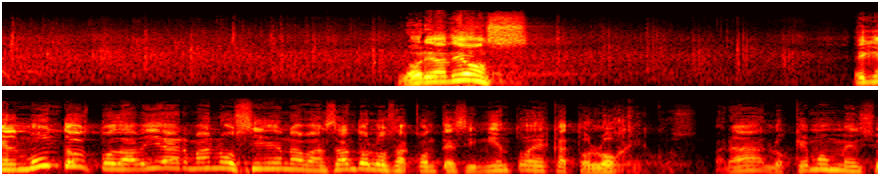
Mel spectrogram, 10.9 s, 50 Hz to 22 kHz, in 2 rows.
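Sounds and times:
audience applauding: 0:00.0 - 0:05.2
speech: 0:02.4 - 0:03.4, 0:05.3 - 0:10.9.

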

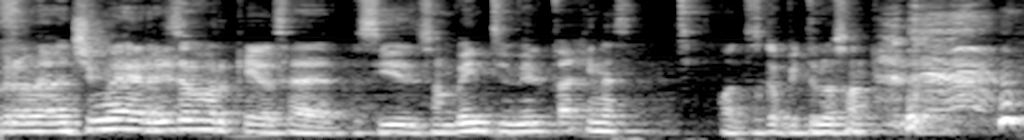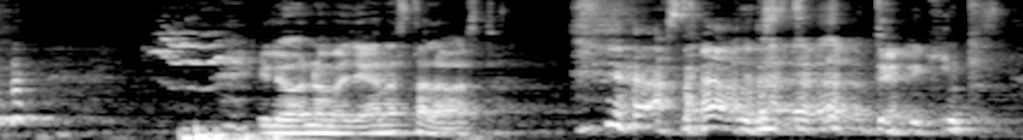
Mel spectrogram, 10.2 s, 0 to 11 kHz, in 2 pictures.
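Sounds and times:
speech: 0:00.0 - 0:05.0, 0:06.4 - 0:10.2
laughter: 0:04.4 - 0:05.6, 0:08.0 - 0:10.0
cat yowling: 0:05.9 - 0:06.4
low thump: 0:06.0 - 0:06.7.

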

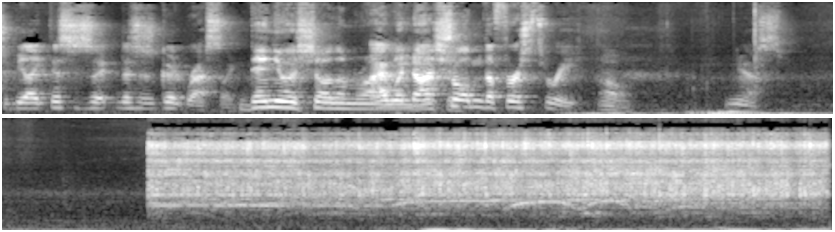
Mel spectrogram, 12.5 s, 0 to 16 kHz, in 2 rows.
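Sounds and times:
speech: 0:00.0 - 0:04.8, 0:05.5 - 0:05.9
crowd applauding: 0:07.4 - 0:12.4.

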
